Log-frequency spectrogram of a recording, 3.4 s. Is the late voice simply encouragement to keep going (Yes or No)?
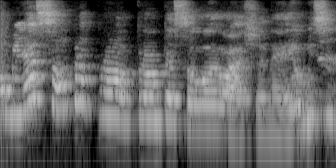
Yes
